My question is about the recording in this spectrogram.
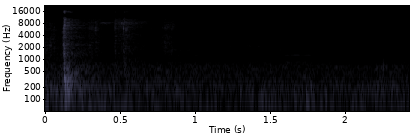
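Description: A few sharp clicks or taps in the first half-second, the first the loudest, then quiet room tone.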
